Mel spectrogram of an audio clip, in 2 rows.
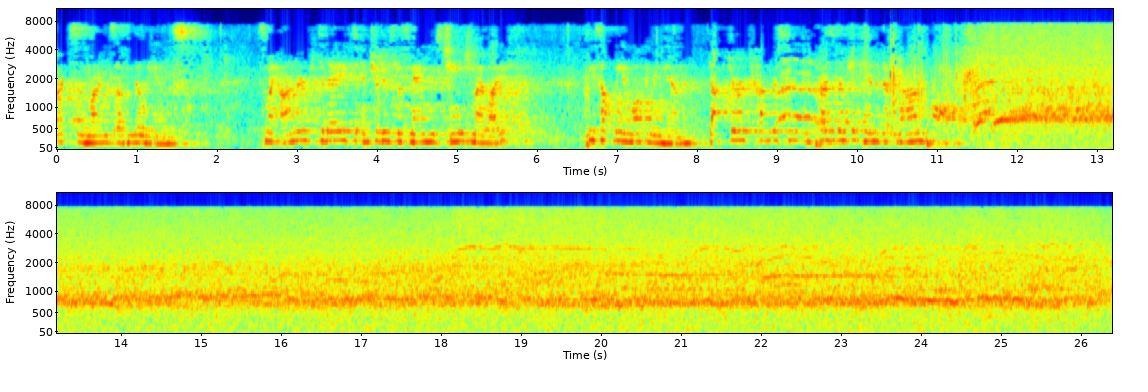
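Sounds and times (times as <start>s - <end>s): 
speech: 0.1s - 6.0s, 6.6s - 11.6s
whoops and shouts from the crowd: 9.0s - 9.6s, 11.4s - 26.3s
crowd of thousands cheering in a giant auditorium: 11.2s - 26.3s.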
